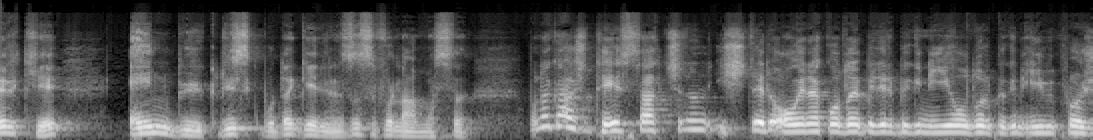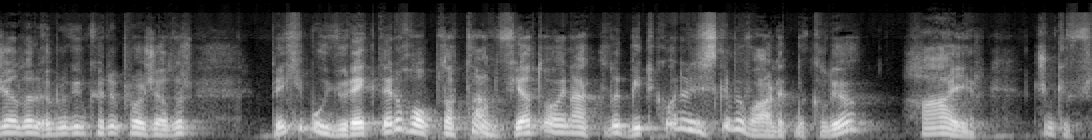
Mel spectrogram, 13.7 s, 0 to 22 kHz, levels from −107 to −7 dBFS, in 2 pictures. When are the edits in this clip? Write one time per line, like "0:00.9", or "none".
0:06.2
0:08.3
